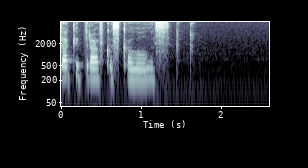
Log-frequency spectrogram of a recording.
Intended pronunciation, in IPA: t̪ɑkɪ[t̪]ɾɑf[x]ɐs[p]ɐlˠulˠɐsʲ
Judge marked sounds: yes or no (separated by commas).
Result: yes, no, no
